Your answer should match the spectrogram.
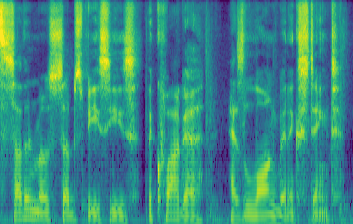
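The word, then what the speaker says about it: quagga: its southernmost subspecies the qua has long been extinct the qu's name pronounced quaha comes from the koi koi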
